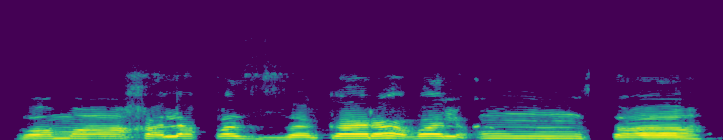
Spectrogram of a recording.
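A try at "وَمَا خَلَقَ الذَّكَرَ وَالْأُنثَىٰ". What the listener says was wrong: ادائیگی پوری صحیح کریے، بس خلق آپ نے سیدھا پڑھا ہے. تینوں حرف وہ تینوں نہیں خلقہ کی جگہ ہم کیا پڑھیں گے؟ خلقہ. خلقہ.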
